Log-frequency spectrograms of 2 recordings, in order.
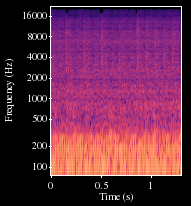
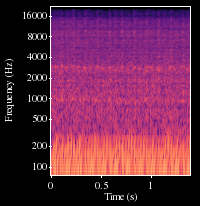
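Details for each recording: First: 1978 Kawasaki KZ1000 LTD four-cylinder on its first runs during a rescue rebuild, new rings still breaking in: lumpy, slightly irregular idle with uneven firing pulses. It is expected to straighten out; cause not confirmed. Uneven idle. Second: 1978 Kawasaki KZ1000 LTD with new rings breaking in, run on reserve during a driveway test: a smooth, even four-cylinder burble at steady idle with no knocks, misses or rattles, a normal idle.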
